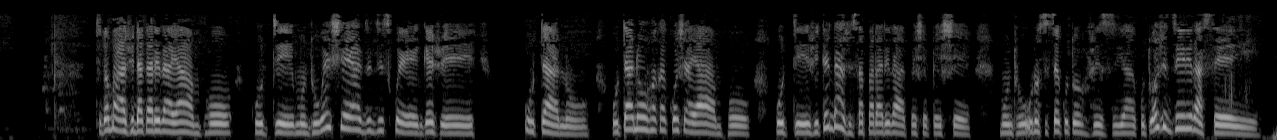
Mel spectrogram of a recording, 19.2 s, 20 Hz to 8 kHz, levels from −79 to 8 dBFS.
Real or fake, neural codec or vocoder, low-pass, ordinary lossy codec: real; none; 7.2 kHz; MP3, 24 kbps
